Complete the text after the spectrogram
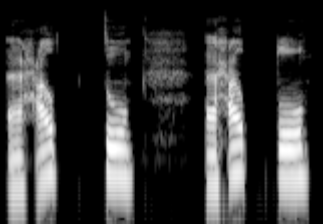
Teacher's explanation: Walaupun huruf ta ni dimasukkan ke dalam huruf ta, tetapi sifat ataupun bunyi huruf ta ni masih dikekalkan sedikit. Kemudian disebut ataupun digelar sebagai naqis.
